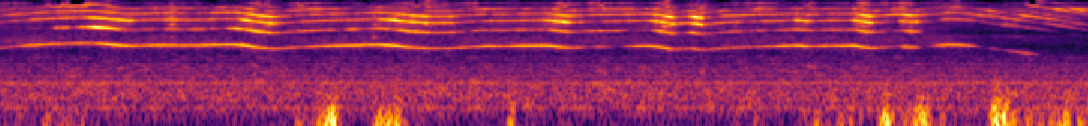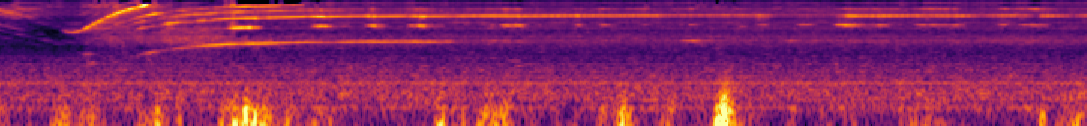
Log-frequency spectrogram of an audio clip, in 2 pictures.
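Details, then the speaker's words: High-speed dental air-rotor handpiece whine that drops off, then spins back up to a steady shrill tone. A straight bur widens an occlusal-pit cavity, first entered with a round bur, during cavity preparation for a glass ionomer cement restoration demonstration. "We can now use a straight bur so as to widen the cavity."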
